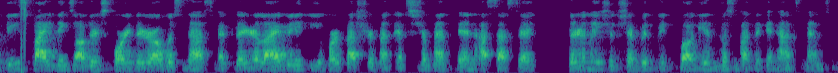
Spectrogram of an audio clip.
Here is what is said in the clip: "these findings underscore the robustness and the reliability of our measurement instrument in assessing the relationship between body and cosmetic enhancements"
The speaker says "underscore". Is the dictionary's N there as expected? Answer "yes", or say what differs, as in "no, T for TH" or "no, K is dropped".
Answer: no, N is dropped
